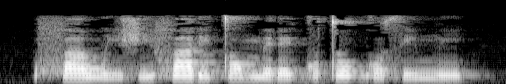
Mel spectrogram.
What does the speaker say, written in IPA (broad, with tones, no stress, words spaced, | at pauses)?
fa˧wi˨ʃi˨˦fa˦ ɾi˧tɔ˦me˧ɾe˧ ɡo˦to˦ ɡo˦˨si˧mĩ˧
